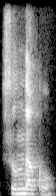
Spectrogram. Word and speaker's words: Tsundoku: Se escribe T-S-U-N-D-O-K-U, Sundoku.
